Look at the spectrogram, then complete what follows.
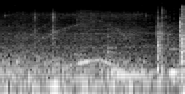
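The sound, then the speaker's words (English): An office door closes, ending in two quick, sharp clicks of the latch, over a low steady room hum with no talking. “Why don't you close the door behind you there?”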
